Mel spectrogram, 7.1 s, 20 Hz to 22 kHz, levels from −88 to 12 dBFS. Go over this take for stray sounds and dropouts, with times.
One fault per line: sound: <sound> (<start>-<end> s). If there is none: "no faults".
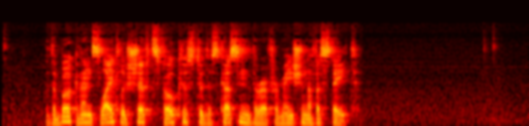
no faults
